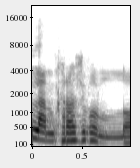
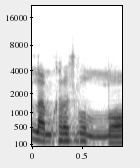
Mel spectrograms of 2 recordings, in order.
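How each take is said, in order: Both takes have the same delivery.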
